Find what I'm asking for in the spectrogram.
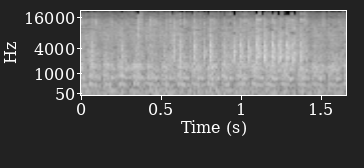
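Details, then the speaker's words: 1995 Ford F-series 7.3L Powerstroke diesel that sat two months: starter churns, engine turns over evenly but never fires; crank no start, traced to failed injector driver module. "so as you guys could hear the truck cranks but it doesn't stud"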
